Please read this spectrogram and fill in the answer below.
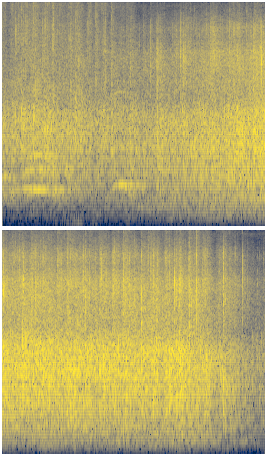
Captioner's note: audience applauds and cheers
